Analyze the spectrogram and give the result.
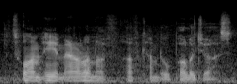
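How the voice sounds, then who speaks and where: An actor playing a blunt, proud older Australian man in a television soap, speaking plainly and haltingly. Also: low-pitched, completely flat delivery, background noise, close to an everyday voice. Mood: apologetic. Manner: halting, gruff, plain-spoken. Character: blunt, stubborn, proud but good-hearted older bloke. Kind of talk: television soap drama acting. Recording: TV soundtrack with music underneath.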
